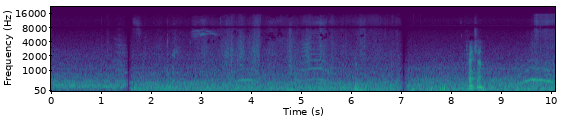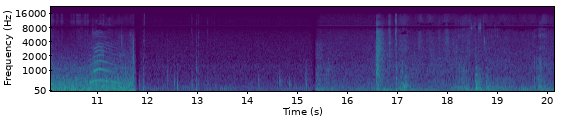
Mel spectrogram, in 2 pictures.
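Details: A female pet cat named Akari, in her first two months at home, meows repeatedly in short bent cries over a steady low indoor hum, mixed with people talking, before the room falls quieter.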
